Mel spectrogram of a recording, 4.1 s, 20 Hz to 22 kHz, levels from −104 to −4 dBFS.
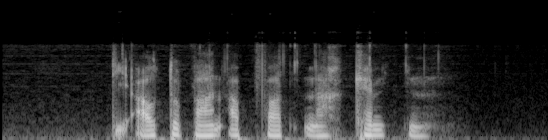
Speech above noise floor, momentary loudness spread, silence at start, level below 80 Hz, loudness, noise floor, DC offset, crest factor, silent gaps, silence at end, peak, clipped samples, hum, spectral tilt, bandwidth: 43 dB; 10 LU; 0.85 s; -48 dBFS; -31 LUFS; -73 dBFS; under 0.1%; 22 dB; none; 0.9 s; -10 dBFS; under 0.1%; none; -8 dB/octave; 7.2 kHz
